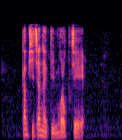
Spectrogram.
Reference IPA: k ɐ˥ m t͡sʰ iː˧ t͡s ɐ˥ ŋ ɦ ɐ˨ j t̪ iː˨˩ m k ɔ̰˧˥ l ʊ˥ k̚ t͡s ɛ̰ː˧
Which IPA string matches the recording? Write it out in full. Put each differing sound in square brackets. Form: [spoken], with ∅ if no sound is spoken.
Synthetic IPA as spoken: k ɐ˥ m t͡sʰ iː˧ t͡s ɐ˥ [n] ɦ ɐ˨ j t̪ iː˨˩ m k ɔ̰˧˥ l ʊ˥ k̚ t͡s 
